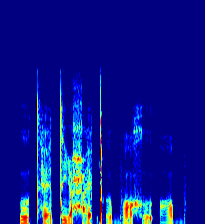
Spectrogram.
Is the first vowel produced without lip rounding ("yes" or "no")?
no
